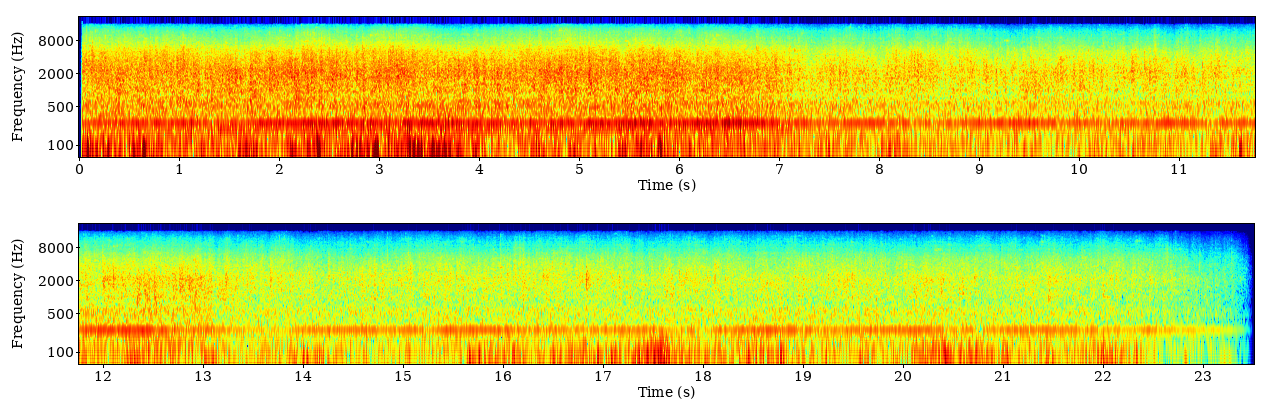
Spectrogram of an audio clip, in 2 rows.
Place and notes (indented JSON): {
  "title": "wülfrath, abbaugelände fa rheinkalk, kieseltranspo - wülfrath, abbaugelände fa rheinkalk, kieseltransport",
  "date": "2008-06-24 22:38:00",
  "description": "früjahr 07 nachmittags kieseltransport auf transportband in europas grösstem kalkabbaugebiet - hier direkt - monoaufnahme\nproject: :resonanzen - neandereland soundmap nrw - sound in public spaces - in & outdoor nearfield recordings",
  "latitude": "51.30",
  "longitude": "7.01",
  "altitude": "168",
  "timezone": "Europe/Berlin"
}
